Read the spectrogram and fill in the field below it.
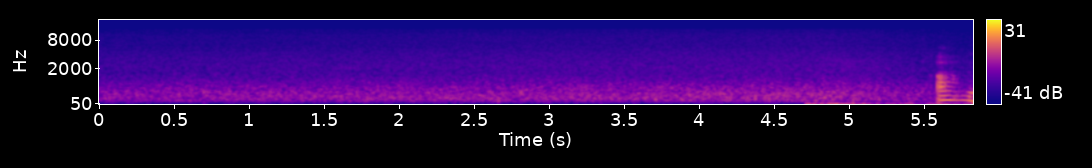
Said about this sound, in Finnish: Koski kuohuu tätä äänittämääsi valkoista kohinaa on kuunneltu jo 154 maassa.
